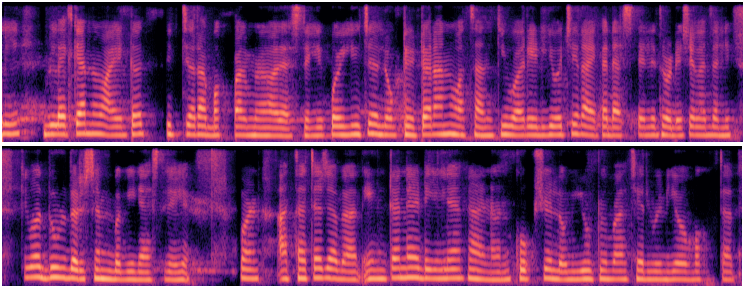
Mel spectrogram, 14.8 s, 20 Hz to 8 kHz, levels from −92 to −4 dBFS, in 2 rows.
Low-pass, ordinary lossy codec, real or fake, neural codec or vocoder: 7.2 kHz; none; fake; codec, 16 kHz, 2 kbps, X-Codec, HuBERT features, trained on general audio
